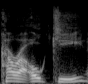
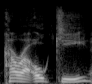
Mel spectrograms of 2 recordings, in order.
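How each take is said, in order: First: It is said in the American pronunciation. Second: It is said in the American pronunciation.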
